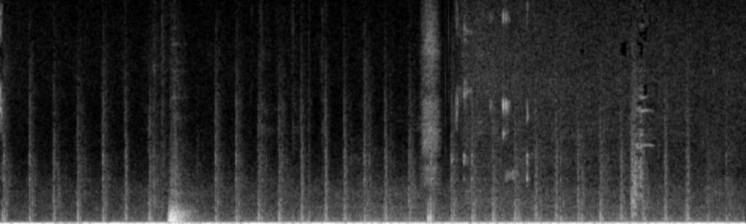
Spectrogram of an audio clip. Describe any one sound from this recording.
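Running footsteps patter quickly and steadily.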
